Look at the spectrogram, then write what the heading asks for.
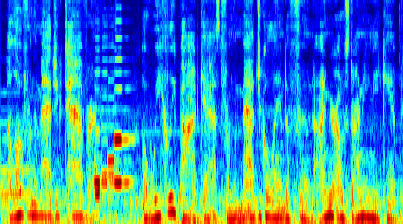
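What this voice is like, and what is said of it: Whispering. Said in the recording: “I'm whispering a little bit, and that's not the general tone of the podcast”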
